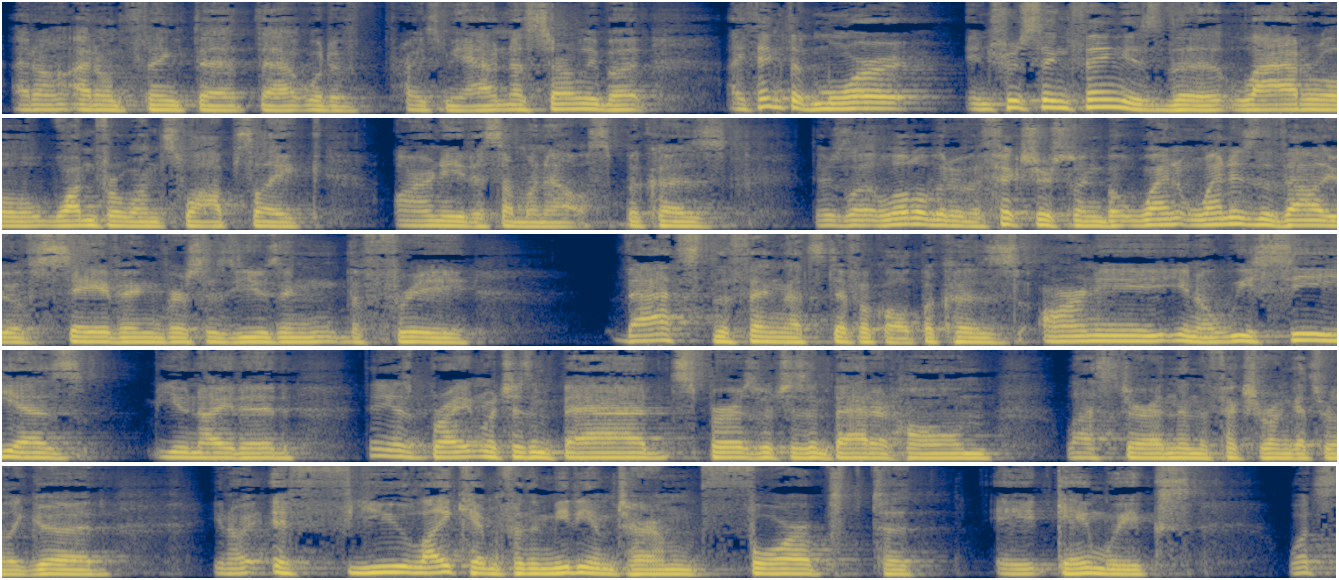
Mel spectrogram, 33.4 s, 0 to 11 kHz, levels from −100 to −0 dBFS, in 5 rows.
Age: 20-39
